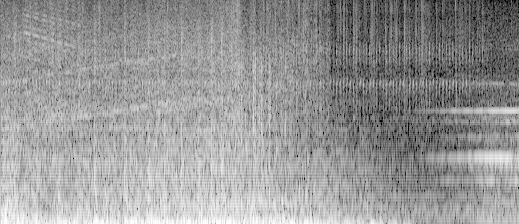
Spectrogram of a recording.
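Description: Deep rumbling sound-design effect under music, the low rumble dying away about five seconds in and leaving a held drone.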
